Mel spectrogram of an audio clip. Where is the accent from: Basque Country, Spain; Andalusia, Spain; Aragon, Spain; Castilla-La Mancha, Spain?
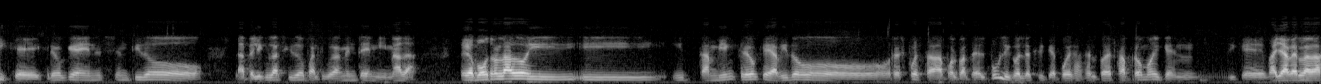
Basque Country, Spain; Como vasco estamos comiendo todo el día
